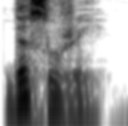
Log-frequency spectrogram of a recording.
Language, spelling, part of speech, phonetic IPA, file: Russian, досужий, adjective, [dɐˈsuʐɨj], Ru-досужий.ogg
- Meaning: 1. leisurely; idle 2. caused by idleness, empty; idle 3. capable (able and efficient)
